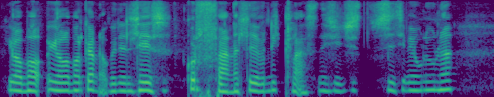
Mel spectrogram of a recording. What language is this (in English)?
Welsh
